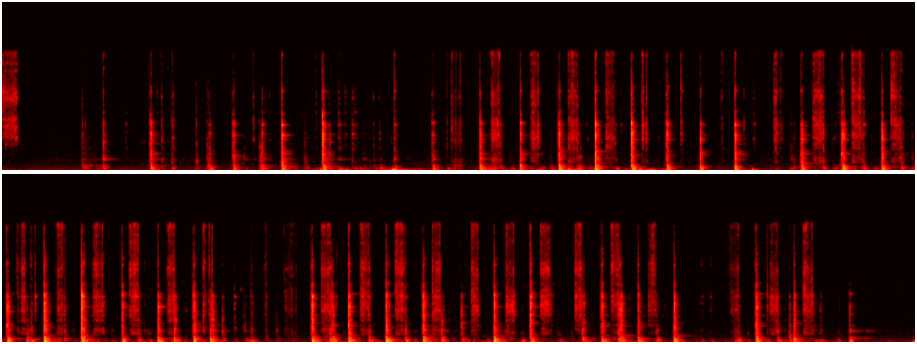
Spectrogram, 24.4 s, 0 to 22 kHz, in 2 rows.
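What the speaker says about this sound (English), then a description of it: "All right, we got a 14 millimeter ratchet." A 14 millimeter ratchet tightens a bolt while fitting a Hi-Lift jack mount, giving a long run of quick, close clicking strokes in uneven bursts with brief pauses, no talking.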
